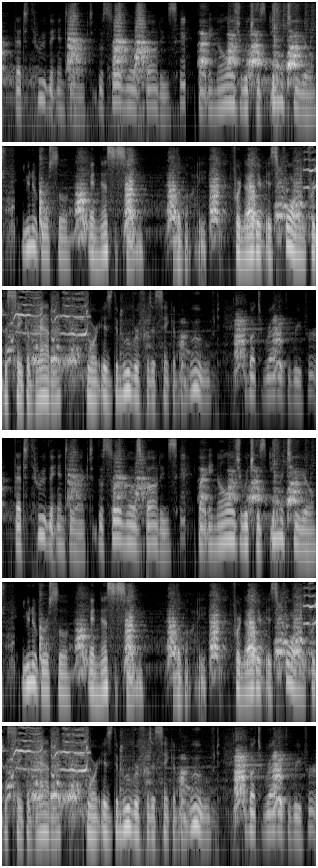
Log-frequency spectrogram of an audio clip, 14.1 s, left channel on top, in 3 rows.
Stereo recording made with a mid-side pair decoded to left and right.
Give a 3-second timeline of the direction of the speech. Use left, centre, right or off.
right, right, centre, centre, right.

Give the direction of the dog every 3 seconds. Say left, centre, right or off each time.
left, left, centre, right, right.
